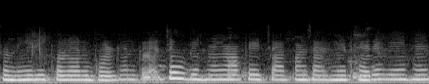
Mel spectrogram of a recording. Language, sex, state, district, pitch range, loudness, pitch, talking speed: Hindi, female, Haryana, Jhajjar, 210-225 Hz, -13 LUFS, 220 Hz, 180 wpm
